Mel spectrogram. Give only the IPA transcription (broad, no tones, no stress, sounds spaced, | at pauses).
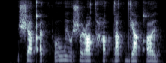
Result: ʃ ɪ qʼ ɪ t͡sʼ ʊ w ɪ ʊ̯ ʃ ʊ ɭ o tˤ h i tˤ dʲ ʊ tˤ dʲ a qʼ ʊ ɪ̯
